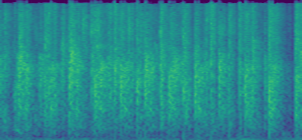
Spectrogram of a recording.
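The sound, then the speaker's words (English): A crowd applauds a guest being introduced, many hands clapping in a dense, continuous patter that stays fairly loud throughout, with no voices heard over it. “I was waiting for the applause to end.”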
